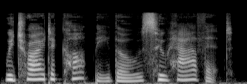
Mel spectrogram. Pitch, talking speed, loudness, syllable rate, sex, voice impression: 195 Hz, 195 wpm, -18 LUFS, 4.4 syllables/s, female, very feminine, middle-aged, slightly calm, very elegant, slightly sweet, kind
